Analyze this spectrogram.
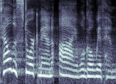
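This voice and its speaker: A female-sounding, put-on character voice, growling at medium pitch and a moderate pace. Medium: audio drama. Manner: tart, self-assured.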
